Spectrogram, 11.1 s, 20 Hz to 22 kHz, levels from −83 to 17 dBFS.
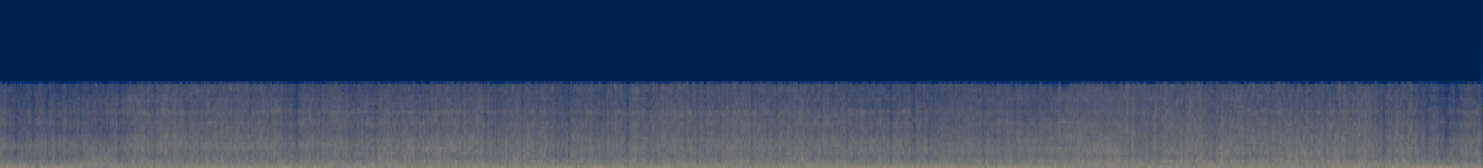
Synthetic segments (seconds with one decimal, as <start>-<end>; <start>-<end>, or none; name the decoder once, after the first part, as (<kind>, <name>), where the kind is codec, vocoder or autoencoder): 7.0-8.6 (codec, SNAC)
